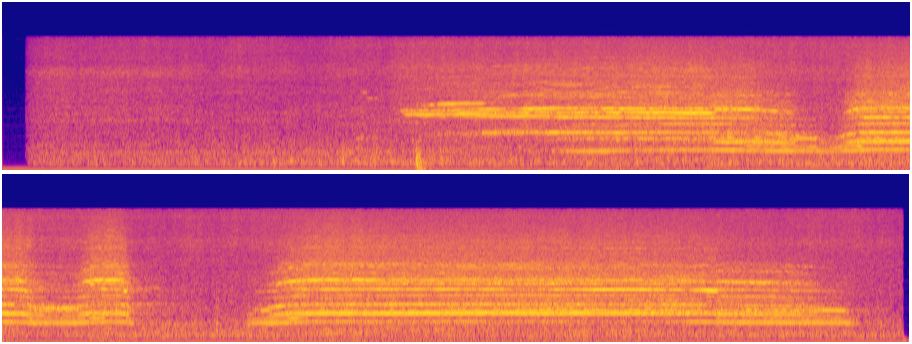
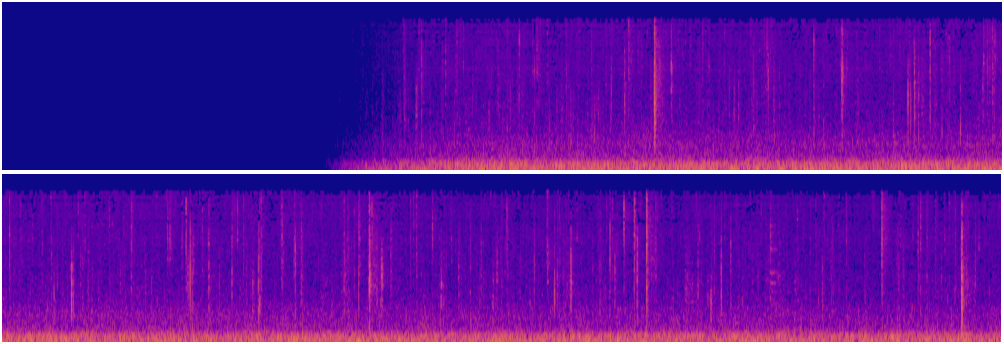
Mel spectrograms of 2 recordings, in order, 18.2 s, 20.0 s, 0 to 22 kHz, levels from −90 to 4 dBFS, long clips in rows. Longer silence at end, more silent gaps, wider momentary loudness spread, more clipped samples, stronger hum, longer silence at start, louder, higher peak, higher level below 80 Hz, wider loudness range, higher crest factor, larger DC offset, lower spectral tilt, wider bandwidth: about the same, 0.05 s vs 0 s; neither; first, 20 LU vs 7 LU; neither; neither; second, 0.25 s vs 3.45 s; first, -7 LUFS vs -42 LUFS; first, 0 dBFS vs -8 dBFS; about the same, -40 dBFS vs -44 dBFS; first, 11 LU vs 5 LU; second, 10 dB vs 34 dB; first, 1% vs under 0.1%; second, -2 dB/octave vs -3.5 dB/octave; second, 10.5 kHz vs 15.5 kHz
